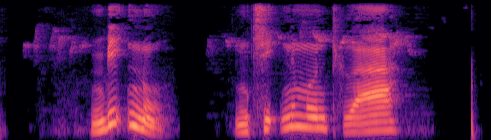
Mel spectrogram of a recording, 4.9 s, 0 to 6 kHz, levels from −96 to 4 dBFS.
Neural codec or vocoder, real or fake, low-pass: none; real; 5.4 kHz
